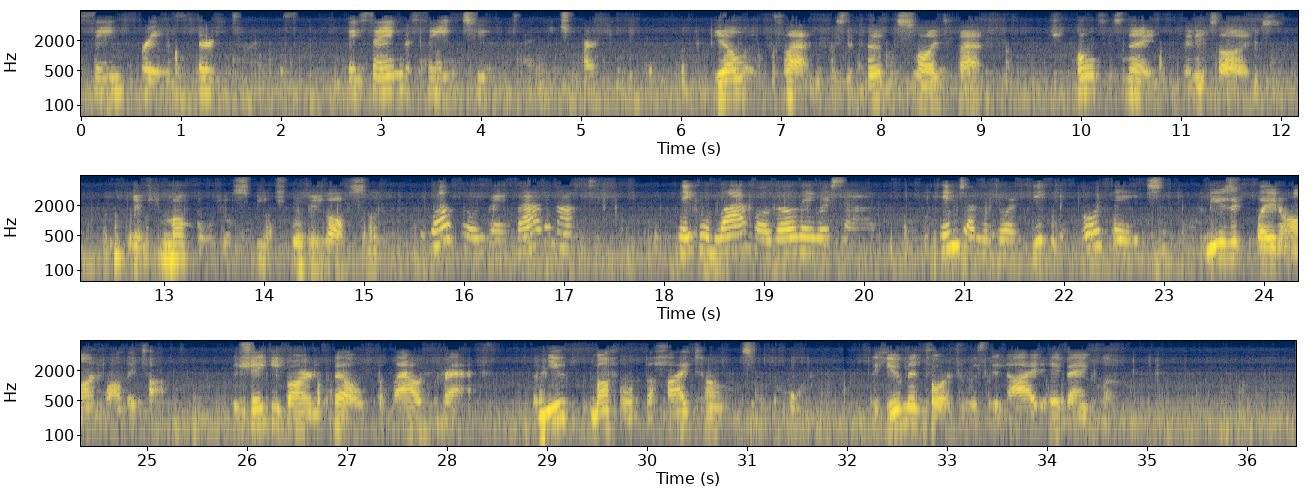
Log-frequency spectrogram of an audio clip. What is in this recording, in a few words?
Shokz Open Fit Wind microphone sample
